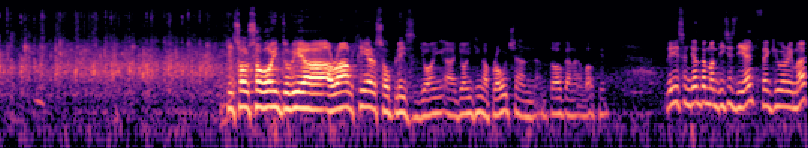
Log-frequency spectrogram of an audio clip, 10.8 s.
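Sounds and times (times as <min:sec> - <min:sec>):
audience applause at an afternoon conversation event: 0:00.0 - 0:04.9
speech: 0:03.1 - 0:08.2, 0:08.9 - 0:10.7.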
